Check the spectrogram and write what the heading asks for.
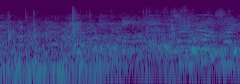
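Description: Footballers' voices shouting and calling on an open pitch, indistinct, with a few short knocks over a steady outdoor rumble.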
